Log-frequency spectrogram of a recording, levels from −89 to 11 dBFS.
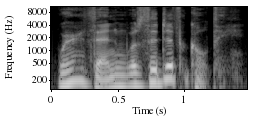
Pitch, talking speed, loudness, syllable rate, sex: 145 Hz, 205 wpm, -18 LUFS, 6.6 syllables/s, male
